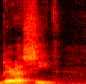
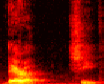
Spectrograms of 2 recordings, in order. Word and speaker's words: Bereshit: The first letter of Genesis in Aramaic and Hebrew, Bereshit. It's not Bereshit. It's actually Bereshit. It's just not pronounced. It's there. It keeps the word moving, but it's silent.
